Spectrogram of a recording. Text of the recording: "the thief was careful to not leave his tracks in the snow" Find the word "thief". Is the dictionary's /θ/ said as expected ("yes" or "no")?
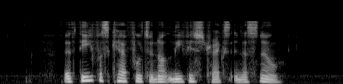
yes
